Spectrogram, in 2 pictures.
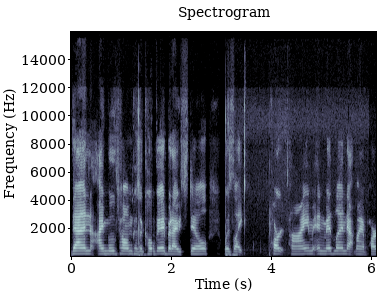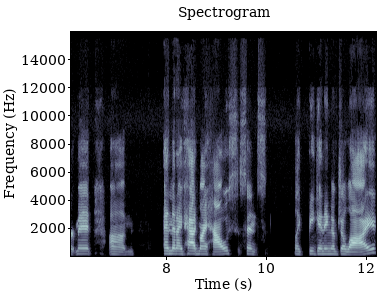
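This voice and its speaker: The speech comes in an American accent at a fairly slow pace. Intonation stays monotone and flat. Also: woman, medium pitch for a woman. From Michigan, outer Metro Detroit. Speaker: business analyst. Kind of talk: casual interview.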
